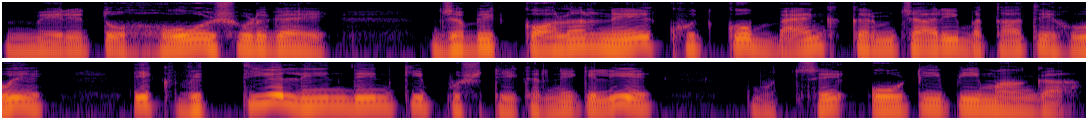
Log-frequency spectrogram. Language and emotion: Hindi, fearful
